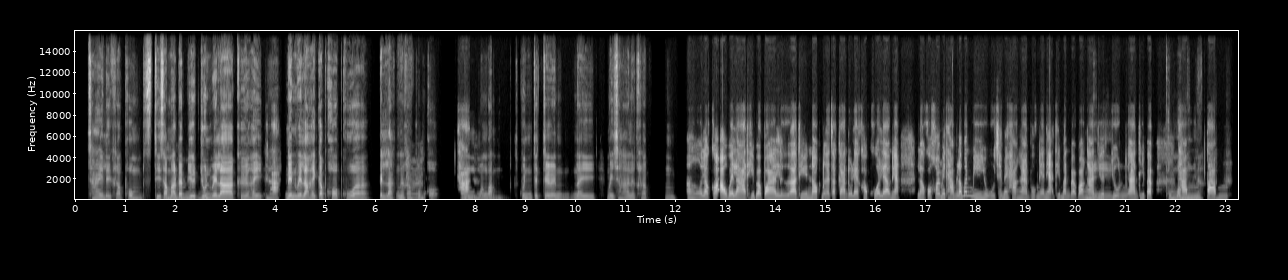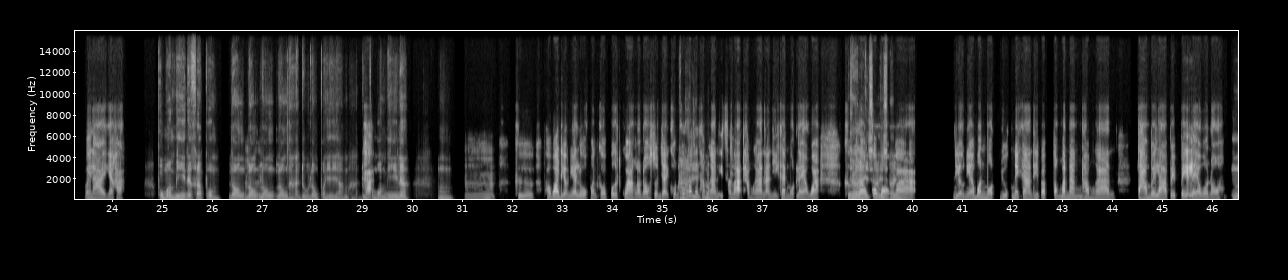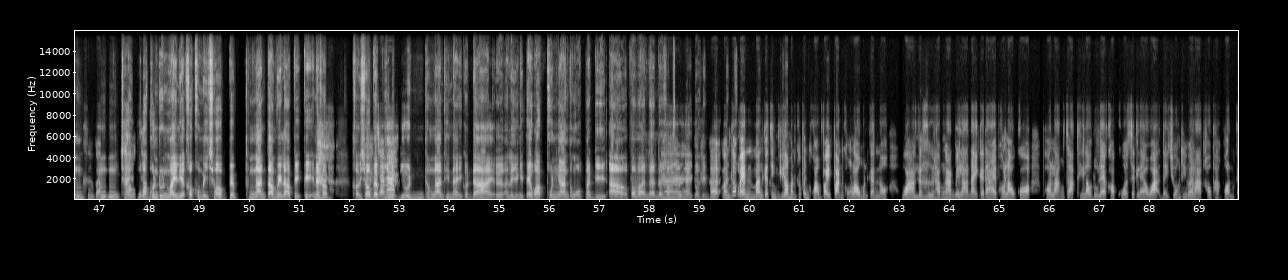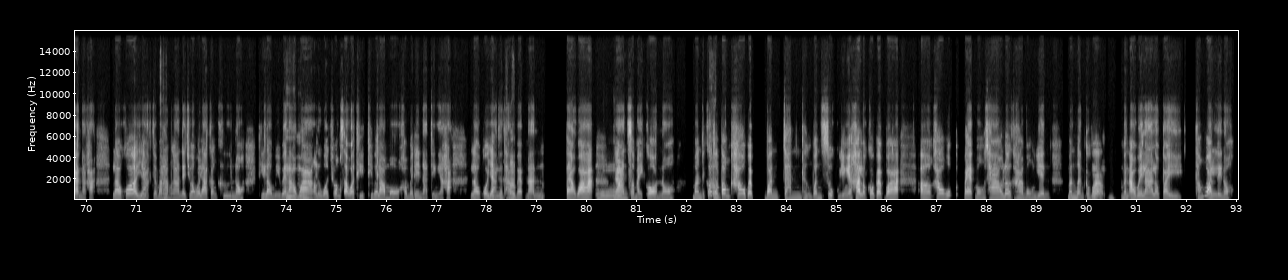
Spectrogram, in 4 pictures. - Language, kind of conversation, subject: Thai, advice, จะต่อรองเงื่อนไขสัญญาหรือข้อเสนองานอย่างไรให้ได้ผล?
- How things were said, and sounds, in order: "ไป" said as "ไม"; other background noise; joyful: "ทำงานตามเวลาเป๊ะ ๆ นะครับ เขาชอบแบบยื … อ้าว ประมาณนั้นน่ะครับ"; chuckle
